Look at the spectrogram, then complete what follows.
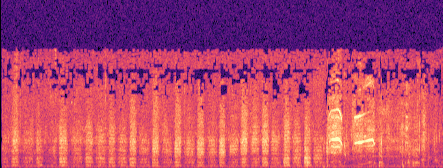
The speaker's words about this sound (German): Als er ein Weilchen fortgegangen war, fand er einen Jagdhund auf dem Wege liegen. Der jappte wie einer, der sich müde gelaufen hat.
